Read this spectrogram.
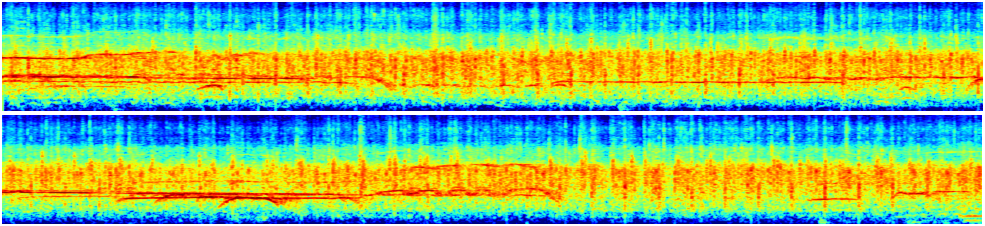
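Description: An audience cheers and whistles.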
